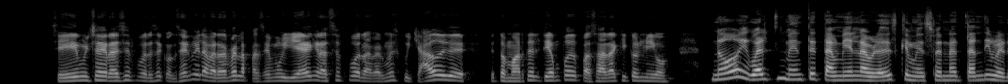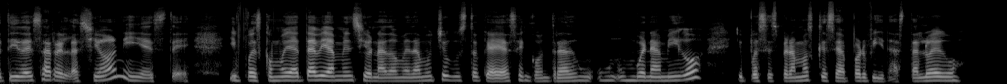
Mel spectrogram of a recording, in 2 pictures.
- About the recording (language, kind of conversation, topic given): Spanish, podcast, ¿Has conocido a alguien por casualidad que haya cambiado tu mundo?
- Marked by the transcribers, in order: none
